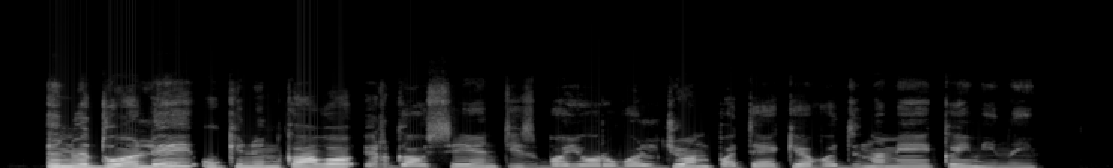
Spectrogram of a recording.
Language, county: Lithuanian, Klaipėda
